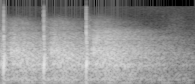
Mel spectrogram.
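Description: Two sharp knocks on a door, about a fifth of a second apart, heard up close over steady background noise in a stage play.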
